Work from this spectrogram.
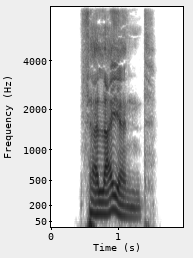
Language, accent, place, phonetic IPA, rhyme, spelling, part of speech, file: German, Germany, Berlin, [fɛɐ̯ˈlaɪ̯ənt], -aɪ̯ənt, verleihend, verb, De-verleihend.ogg
- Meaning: present participle of verleihen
